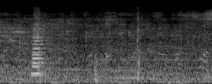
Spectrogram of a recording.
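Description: A single short car horn toot, loud and brief, over the steady noise of a busy street.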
